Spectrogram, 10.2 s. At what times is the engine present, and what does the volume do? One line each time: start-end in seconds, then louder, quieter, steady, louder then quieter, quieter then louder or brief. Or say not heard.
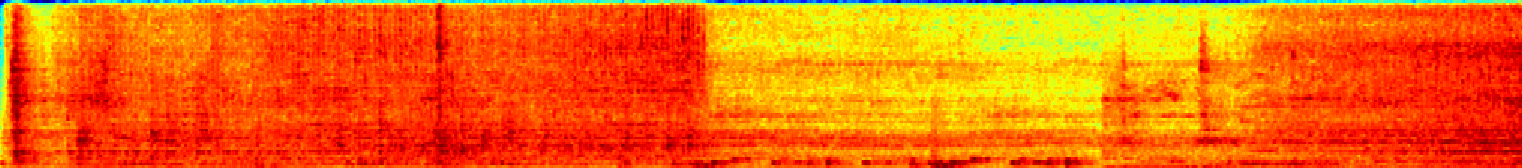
0.0-10.1 quieter then louder.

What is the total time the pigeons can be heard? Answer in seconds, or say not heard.
10 s.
